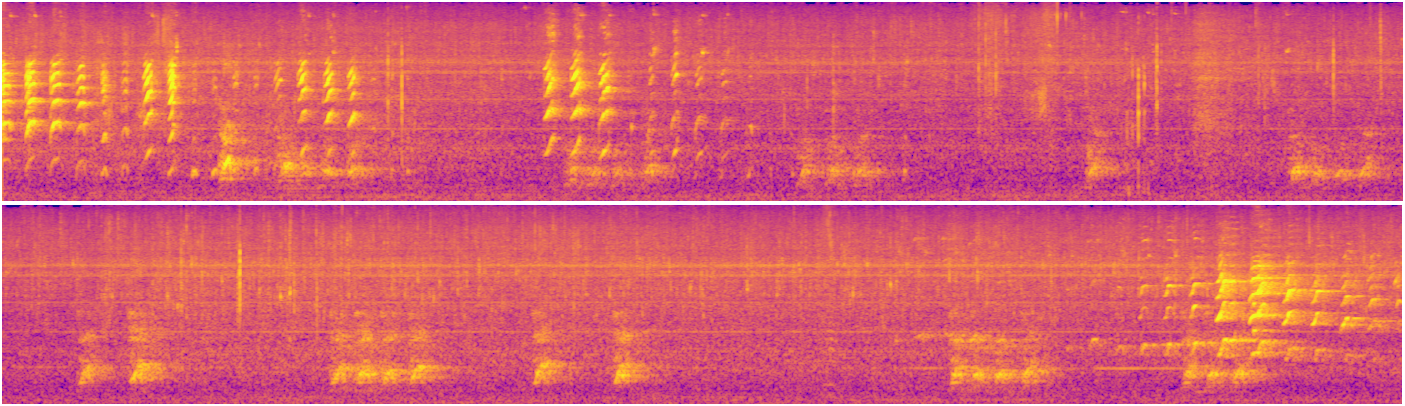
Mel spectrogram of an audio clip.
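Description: Šarplaninac puppies whining and yipping. Quick series of high cries come near the start, around six seconds in and again near the end, with short, lower whimpers scattered in between.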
